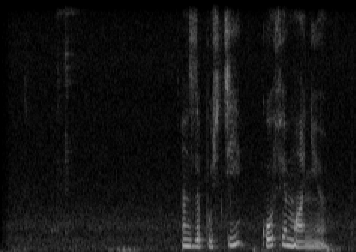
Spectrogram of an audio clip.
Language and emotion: Russian, neutral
